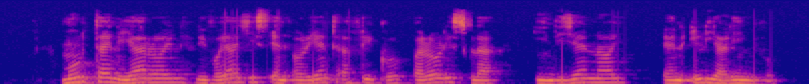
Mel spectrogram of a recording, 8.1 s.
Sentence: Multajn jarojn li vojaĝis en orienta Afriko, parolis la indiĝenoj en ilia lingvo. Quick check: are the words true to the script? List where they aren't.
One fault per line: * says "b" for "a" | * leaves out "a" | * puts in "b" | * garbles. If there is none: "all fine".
all fine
